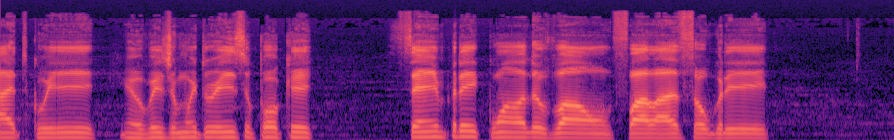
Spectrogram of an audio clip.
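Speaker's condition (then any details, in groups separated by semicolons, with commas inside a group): Cerebral palsy; relearned talking after onset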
